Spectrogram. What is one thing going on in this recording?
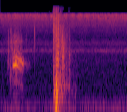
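A wooden coffin lid thuds open.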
